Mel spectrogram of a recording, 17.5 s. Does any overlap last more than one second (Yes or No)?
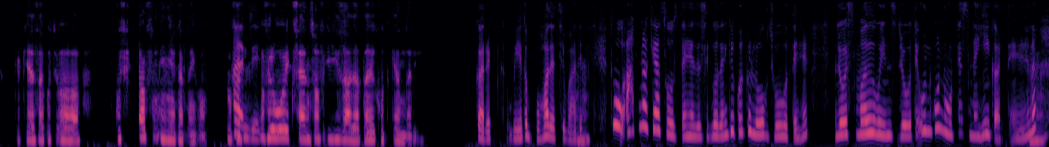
No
